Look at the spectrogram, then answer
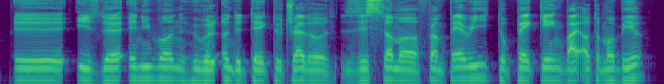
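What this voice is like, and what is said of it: Put-on French accent. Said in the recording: “give me your best French accent here”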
